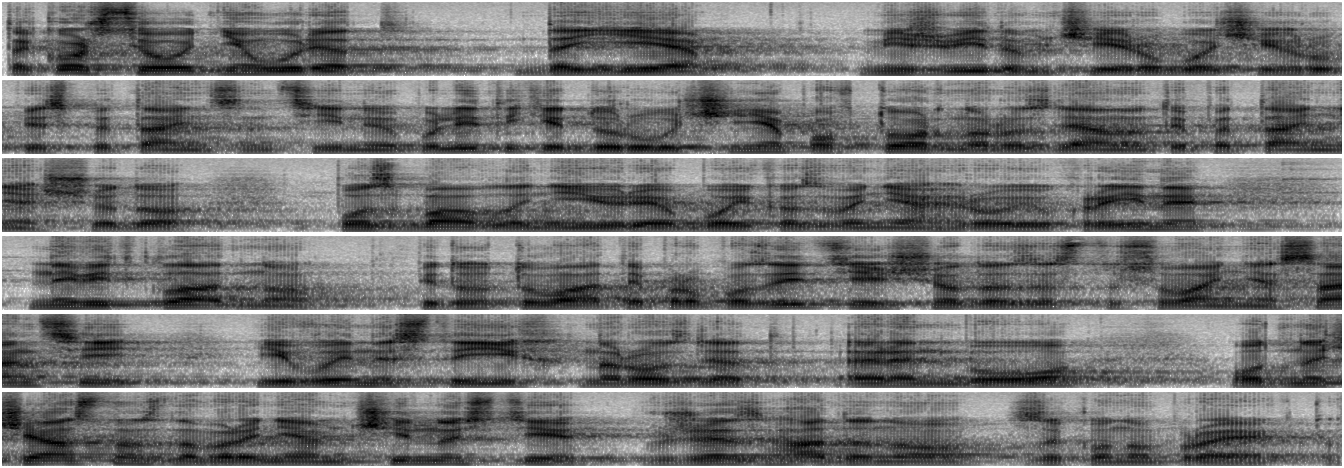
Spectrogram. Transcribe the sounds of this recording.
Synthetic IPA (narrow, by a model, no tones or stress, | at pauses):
t̪ɐkɔʃsʲɔɦɔdʲnʲiuɾʲɐd̪ | d̪ɐjɛ | mʲiʒʋʲid̪ɔmt͡ʃijiɾɔbɔt͡ʃijɦɾupʲispɪt̪ɑnʲsɐnkt͡sʲijnɔjipɔlʲit̪ɪkɪd̪ɔɾut͡ʃenʲːɐpɔwt̪ɔrnɔɾɔzʲɦlʲanʊt̪ɪpɪt̪ɑnʲːɐʃt͡ʃɔd̪ɔ | pɔzbɑwlˠenʲːɐjuɾʲijɐbɔjkɔzʋɐnʲːaɦeɾɔjʊʊkɾɐjinɪ | nɛʋʲid̪klˠɑd̪nɔpʲid̪ɦɔt̪ʊʋɑt̪ɪpɾɔpɔzɪt͡sʲijiʃt͡ʃɔd̪ɔzɐst̪ɔsʊʋɑnʲːɐsɑnkt͡sʲij | iʋɪnɪst̪ɪjixnɐɾɔzʲɦlʲɐd̪ɛɾɛnbeɔ | ɔd̪nɔt͡ʃɑsnɔznɐbɾɐnʲːamt͡ʃinːɔsʲtʲiwʒɛzɦɑd̪ɐnɔɦɔzɐkɔnɔpɾɔɛkt̪ʊ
